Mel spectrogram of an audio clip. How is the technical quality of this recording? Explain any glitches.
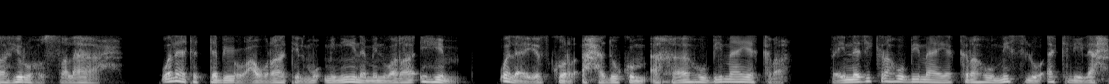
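The recording has two bursts of packet loss, at 2.28 to 2.36 s and 7.86 to 8.02 s. Packets arrived too late or not at all, so the receiver extended the last sound and faded it, giving a brief held buzz or hiss. The first gap lasts about 60 ms. The second runs about 140 ms and decays into roughly 60 ms of silence. Afterwards the speech resumes with the missing stretch skipped. Nothing sounds above 4 kHz, which fits a narrowband call codec such as G.711.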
